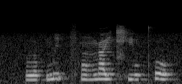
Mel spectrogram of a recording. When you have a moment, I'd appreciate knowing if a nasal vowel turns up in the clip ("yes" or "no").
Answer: yes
